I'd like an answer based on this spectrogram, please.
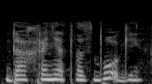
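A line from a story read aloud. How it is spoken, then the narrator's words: Plain. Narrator (Russian): сказал я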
